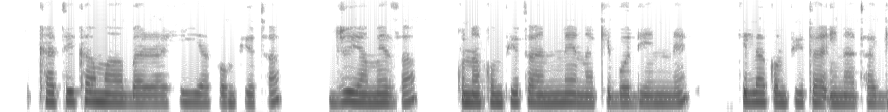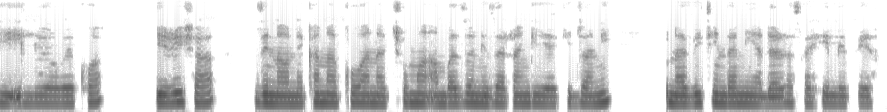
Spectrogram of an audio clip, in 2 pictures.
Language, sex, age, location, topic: Swahili, female, 18-24, Kisumu, education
